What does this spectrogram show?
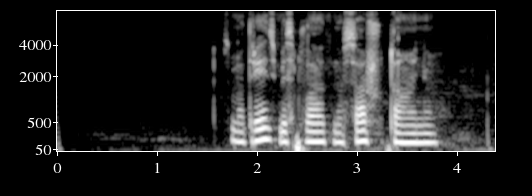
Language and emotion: Russian, neutral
